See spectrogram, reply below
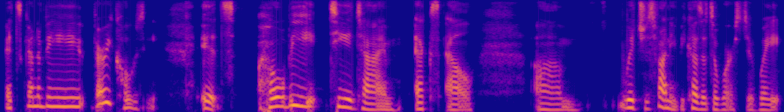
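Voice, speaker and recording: Sick mom in her 30s chatting about knitting, low husky voice, super gravelly. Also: a little mellow, dry recording, clean studio sound. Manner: rambling, chatty, with fillers. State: hoarse from a cold. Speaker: knitting vlogger. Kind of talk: casual chat.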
